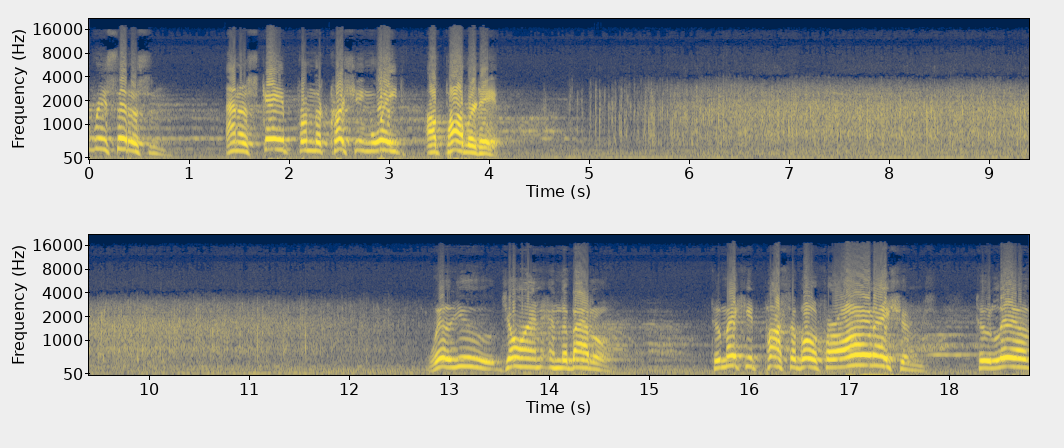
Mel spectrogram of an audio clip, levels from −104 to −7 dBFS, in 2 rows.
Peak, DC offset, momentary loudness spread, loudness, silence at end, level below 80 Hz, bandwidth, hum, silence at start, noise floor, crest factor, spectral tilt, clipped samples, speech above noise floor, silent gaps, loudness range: 0 dBFS; under 0.1%; 24 LU; -9 LUFS; 0 s; -40 dBFS; 14 kHz; none; 0 s; -36 dBFS; 12 dB; -6 dB/octave; under 0.1%; 28 dB; none; 20 LU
